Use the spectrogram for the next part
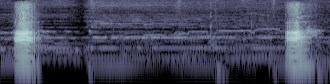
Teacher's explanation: pronounced A, A, as we have it in father, even though it's not as long as the one we have in father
